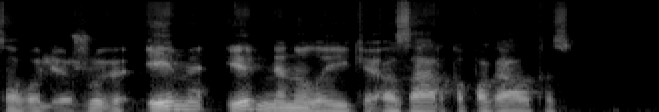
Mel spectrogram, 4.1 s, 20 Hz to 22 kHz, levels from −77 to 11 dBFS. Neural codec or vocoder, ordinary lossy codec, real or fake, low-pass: vocoder, 44.1 kHz, 128 mel bands every 512 samples, BigVGAN v2; Opus, 16 kbps; fake; 19.8 kHz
